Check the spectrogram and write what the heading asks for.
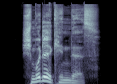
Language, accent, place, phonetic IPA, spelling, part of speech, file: German, Germany, Berlin, [ˈʃmʊdl̩ˌkɪndəs], Schmuddelkindes, noun, De-Schmuddelkindes.ogg
- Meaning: genitive singular of Schmuddelkind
